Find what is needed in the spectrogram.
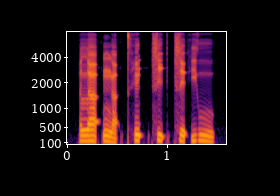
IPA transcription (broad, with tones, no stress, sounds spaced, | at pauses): l a˦ ʔ ŋ a˨ ʔ t̪ʰ ẽ˦ k̚ s i˦ ʔ t͡s e˦ ʔ j u˥˧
